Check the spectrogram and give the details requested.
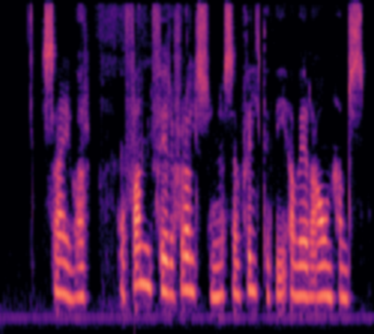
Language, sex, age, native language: Icelandic, female, 30-39, Icelandic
